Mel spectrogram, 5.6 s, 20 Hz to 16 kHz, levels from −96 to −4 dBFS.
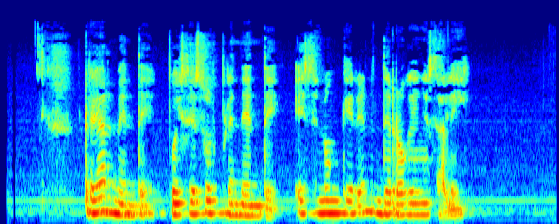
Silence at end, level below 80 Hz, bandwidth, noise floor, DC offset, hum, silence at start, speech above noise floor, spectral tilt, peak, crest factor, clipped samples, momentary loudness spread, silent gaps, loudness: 0.9 s; -70 dBFS; 9.6 kHz; -54 dBFS; under 0.1%; none; 0.4 s; 32 dB; -6 dB/octave; -6 dBFS; 16 dB; under 0.1%; 15 LU; none; -23 LUFS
